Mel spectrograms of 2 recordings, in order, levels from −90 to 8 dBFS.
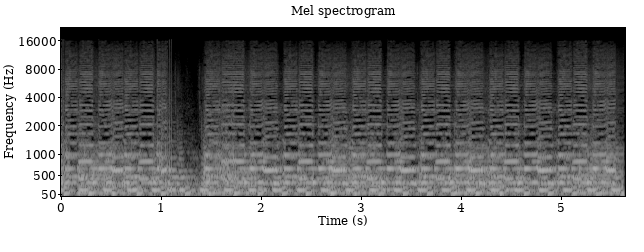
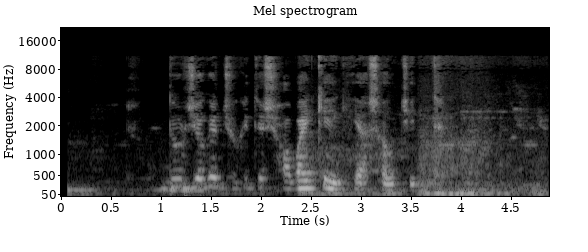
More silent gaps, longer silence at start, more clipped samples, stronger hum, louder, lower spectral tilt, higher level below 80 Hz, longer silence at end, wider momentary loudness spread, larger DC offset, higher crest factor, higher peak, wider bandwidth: neither; about the same, 0 s vs 0.05 s; neither; neither; first, -28 LUFS vs -31 LUFS; first, -6 dB/octave vs -4 dB/octave; first, -36 dBFS vs -44 dBFS; about the same, 0 s vs 0 s; second, 2 LU vs 20 LU; neither; second, 12 dB vs 22 dB; about the same, -14 dBFS vs -12 dBFS; first, 16 kHz vs 11.5 kHz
